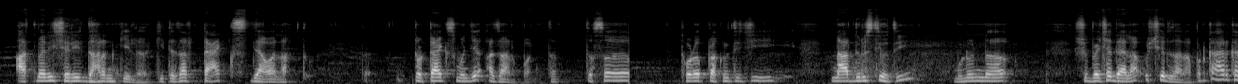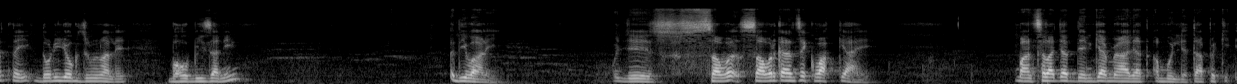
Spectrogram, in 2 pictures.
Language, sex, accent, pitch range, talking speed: Marathi, male, native, 140-185 Hz, 120 wpm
